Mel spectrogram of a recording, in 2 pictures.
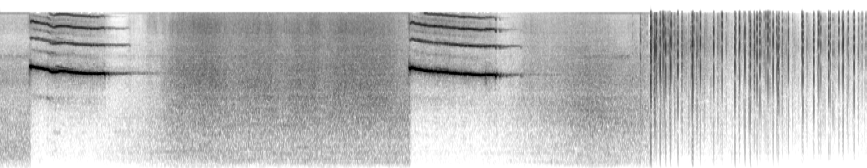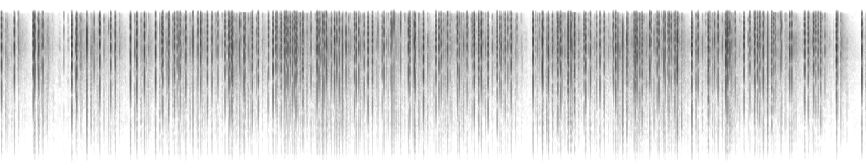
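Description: Black Cat Cuckoo/Killer Bees fountain firework: two loud whistles, each about a second long and falling slightly in pitch, about five seconds apart, with a hiss between them. From about eight seconds in, a long run of dense, rapid crackling that stops just before the end.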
